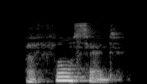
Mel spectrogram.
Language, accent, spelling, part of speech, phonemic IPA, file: English, Southern England, aforesaid, adjective, /əˈfɔːsɛd/, LL-Q1860 (eng)-aforesaid.wav
- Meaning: Previously stated; said or named before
